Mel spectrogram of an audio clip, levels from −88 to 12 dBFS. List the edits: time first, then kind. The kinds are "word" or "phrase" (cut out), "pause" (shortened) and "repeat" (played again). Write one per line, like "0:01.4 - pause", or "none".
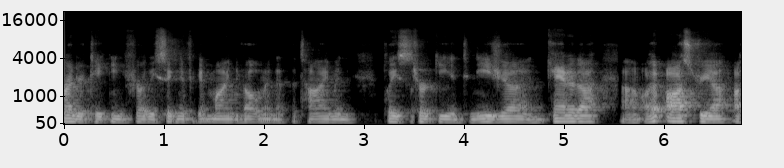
0:03.5 - word
0:04.8 - word
0:05.5 - pause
